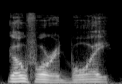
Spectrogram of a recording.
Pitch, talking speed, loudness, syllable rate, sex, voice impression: 110 Hz, 195 wpm, -17 LUFS, 4.1 syllables/s, male, very masculine, very adult-like, middle-aged, very thick, tensed, slightly powerful, slightly weak, slightly dark, slightly soft, muffled, fluent, slightly raspy, intellectual, slightly refreshing, sincere, slightly calm, mature, reassuring, slightly unique, elegant, slightly wild, sweet, lively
